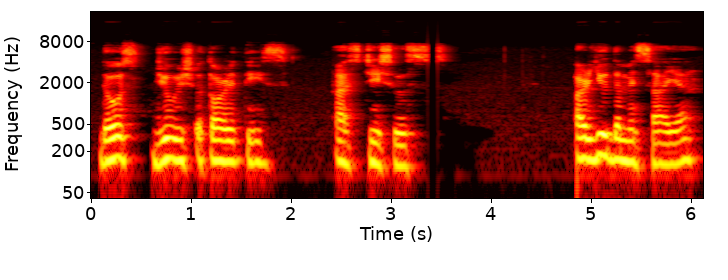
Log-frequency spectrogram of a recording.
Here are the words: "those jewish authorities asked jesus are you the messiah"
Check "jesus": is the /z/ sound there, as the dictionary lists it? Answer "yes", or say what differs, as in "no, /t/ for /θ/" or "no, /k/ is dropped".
no, /s/ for /z/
